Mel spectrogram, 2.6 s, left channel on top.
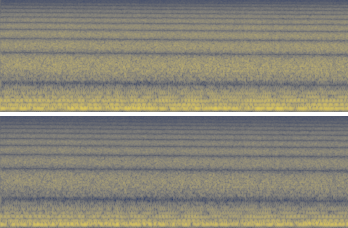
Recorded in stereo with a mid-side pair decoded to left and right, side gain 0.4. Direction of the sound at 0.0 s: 40° left.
